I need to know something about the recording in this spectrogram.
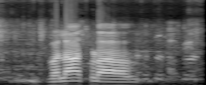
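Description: A man's voice speaking: a short run of drawn-out, falling syllables between brief pauses.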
